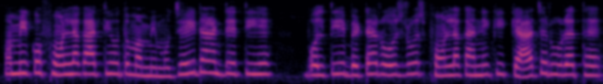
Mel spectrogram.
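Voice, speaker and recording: Woman doing a feisty rich young daughter-in-law, high bright cartoon voice. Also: steady tone, moderate pace. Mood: polite. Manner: assertive, defiant.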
